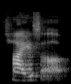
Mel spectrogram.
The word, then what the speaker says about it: Caesar: So instead of Caesar, how we pronounce it in English, it would have been pronounced something like Kaiser, the hard K sound at the start.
